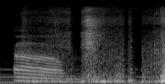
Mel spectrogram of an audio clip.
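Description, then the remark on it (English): A sleepy male puppy snores loudly, a nasal, slightly whiny tone sliding into rough, raspy snorting breaths that rise and fall unevenly over a couple of seconds. “because your puppy is really snoring loud.”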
